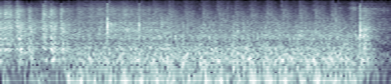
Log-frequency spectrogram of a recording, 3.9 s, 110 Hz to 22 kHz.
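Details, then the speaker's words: GS twin sat unused for 3 years, just oil-topped and battery connected: fires in a loose uneven beat, revs sag and it stalls, won't hold revs even on choke; owner suspects a blockage in the left carburetor. "No, don't like choke either. Oh, come on. No, I can hear it slowing. I'll give it a minute and we'll try it again."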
